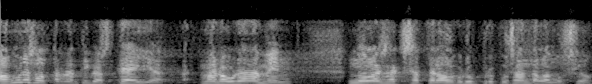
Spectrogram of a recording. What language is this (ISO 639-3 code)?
cat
